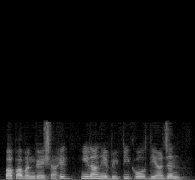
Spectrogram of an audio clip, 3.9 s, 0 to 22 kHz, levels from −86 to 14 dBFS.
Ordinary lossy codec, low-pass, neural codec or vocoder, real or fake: AAC, 32 kbps; 7.2 kHz; codec, 16 kHz, about 1 kbps, DyCAST, with the encoder's durations; fake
